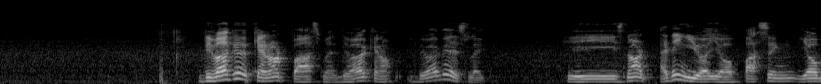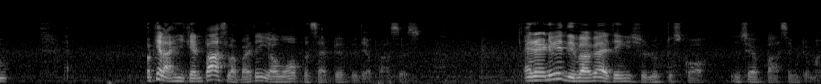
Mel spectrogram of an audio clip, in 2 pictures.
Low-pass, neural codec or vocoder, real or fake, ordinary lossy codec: 7.2 kHz; none; real; none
